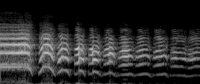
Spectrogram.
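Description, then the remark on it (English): A Roblox in-game sound effect made by the Bright Eyes Witch's Brew Hat accessory: a shrill, witch-like cackle that opens with a high screech, then breaks into rapid bouncing laugh pulses that slowly drop in pitch over about two seconds, loud and alone. “Those items are the Bright Eyes Witch's Brew Hat, and the sound that it makes is”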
